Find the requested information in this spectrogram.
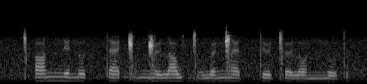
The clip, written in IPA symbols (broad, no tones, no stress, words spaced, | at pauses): ǀʰɑnːe notːæɡ͡ǁɔ ŋ͡ǁølɑw ɡ͡ǀœwœ ŋ͡ǁætːøǀœ lɔnːot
